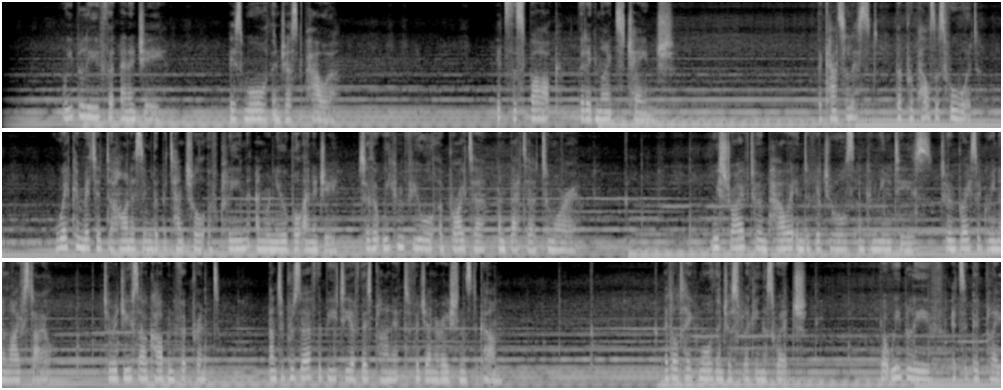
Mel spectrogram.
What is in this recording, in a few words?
Corporate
